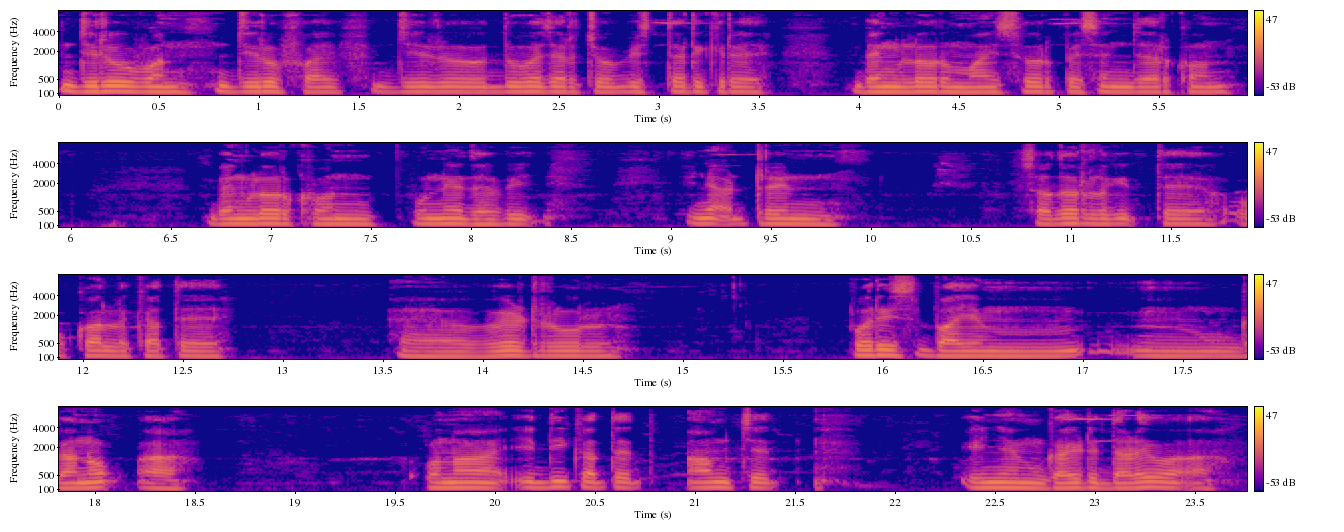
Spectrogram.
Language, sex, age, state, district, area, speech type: Santali, male, 18-30, West Bengal, Dakshin Dinajpur, rural, read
